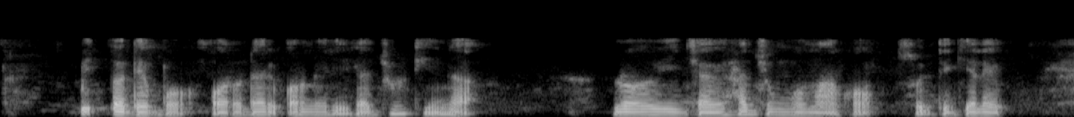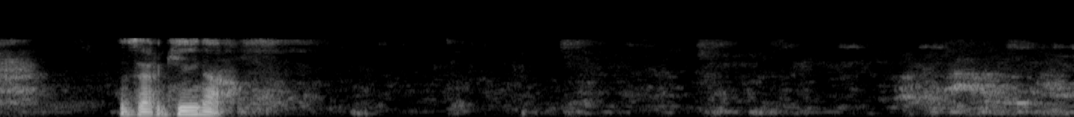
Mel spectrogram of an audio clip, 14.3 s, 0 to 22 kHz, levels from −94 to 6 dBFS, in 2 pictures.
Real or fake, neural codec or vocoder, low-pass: fake; codec, 44.1 kHz, 7.8 kbps, DAC; 5.4 kHz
